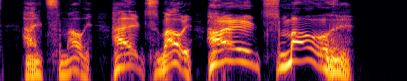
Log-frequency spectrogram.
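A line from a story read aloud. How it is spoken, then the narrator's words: Roared. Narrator (German): brüllte Rino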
